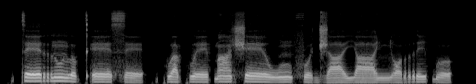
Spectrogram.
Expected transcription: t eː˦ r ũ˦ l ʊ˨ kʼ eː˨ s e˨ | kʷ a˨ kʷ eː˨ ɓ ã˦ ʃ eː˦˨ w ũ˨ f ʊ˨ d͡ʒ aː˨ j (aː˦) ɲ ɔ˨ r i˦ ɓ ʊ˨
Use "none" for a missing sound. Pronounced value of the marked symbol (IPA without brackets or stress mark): aː˨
